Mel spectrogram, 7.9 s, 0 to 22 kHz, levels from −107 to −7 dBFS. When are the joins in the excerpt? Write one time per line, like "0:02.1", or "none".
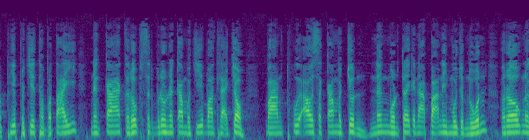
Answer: none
